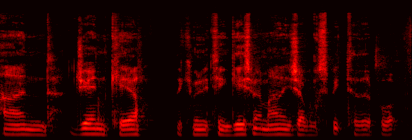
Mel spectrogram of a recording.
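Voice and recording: A man talks at a fairly quick pace. His tone is slightly mellow with a slightly husky edge.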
